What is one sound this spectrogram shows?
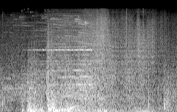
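A magical shimmering whoosh swells and fades.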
